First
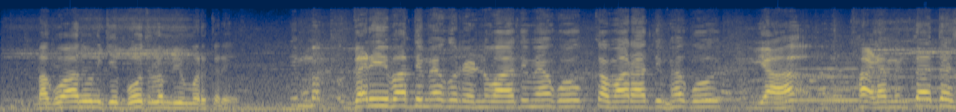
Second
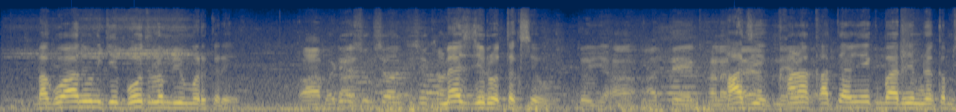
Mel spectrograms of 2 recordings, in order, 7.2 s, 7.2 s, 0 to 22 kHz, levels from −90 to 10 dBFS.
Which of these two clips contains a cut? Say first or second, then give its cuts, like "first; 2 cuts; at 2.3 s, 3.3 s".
first; 1 cut; at 2.2 s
